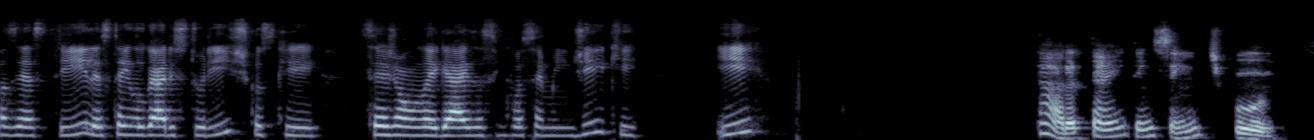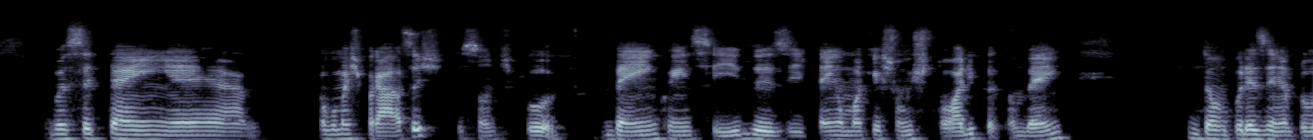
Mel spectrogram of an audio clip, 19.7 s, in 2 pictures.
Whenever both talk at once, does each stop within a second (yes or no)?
yes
